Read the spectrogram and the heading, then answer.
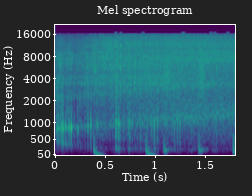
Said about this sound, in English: No, you need the bubbles. Right. But the reason why you're so fond of the fizz may surprise you. It turns out bubbles of carbon dioxide trigger your pain sensors. Ow! Yep, the bubbly fizz in soda pop activates the same pain sensors as spicy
